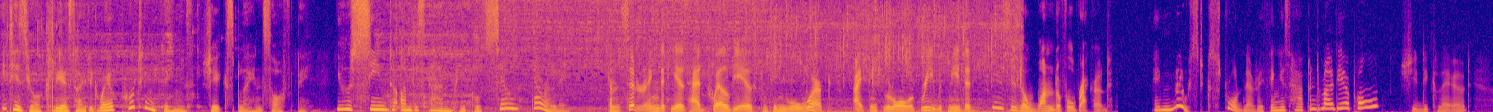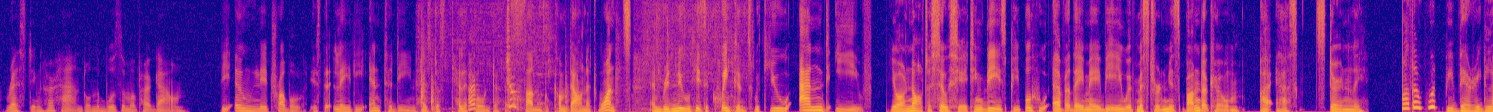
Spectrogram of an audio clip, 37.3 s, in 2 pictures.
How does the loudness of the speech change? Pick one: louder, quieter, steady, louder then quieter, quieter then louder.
quieter then louder.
